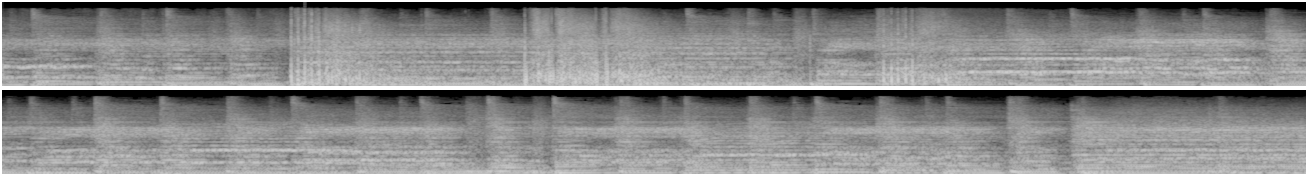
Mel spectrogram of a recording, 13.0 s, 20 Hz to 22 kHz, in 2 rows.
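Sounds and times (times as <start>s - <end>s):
background music with bass line: 0.0s - 13.0s
firework bangs on pavement: 1.4s - 5.2s.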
